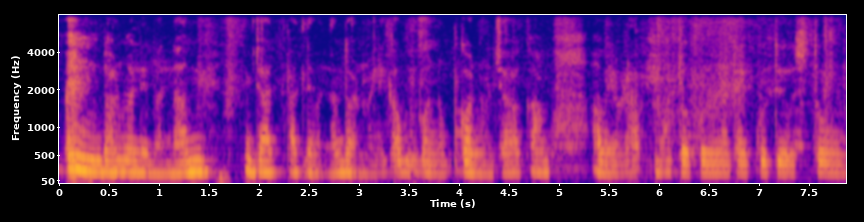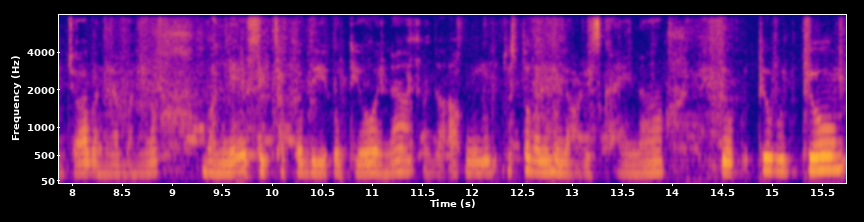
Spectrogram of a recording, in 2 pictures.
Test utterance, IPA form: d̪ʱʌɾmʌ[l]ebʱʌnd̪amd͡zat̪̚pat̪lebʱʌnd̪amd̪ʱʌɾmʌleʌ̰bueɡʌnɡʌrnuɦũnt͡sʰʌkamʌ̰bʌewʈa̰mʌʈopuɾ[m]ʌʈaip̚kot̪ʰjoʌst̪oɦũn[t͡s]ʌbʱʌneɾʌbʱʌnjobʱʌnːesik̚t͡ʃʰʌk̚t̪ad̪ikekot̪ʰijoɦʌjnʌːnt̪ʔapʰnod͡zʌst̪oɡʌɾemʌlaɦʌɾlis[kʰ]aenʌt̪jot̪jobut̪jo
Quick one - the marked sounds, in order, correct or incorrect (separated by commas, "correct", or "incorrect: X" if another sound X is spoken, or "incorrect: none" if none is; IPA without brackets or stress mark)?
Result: correct, incorrect: n, incorrect: t͡sʰ, correct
